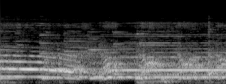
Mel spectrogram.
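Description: Live Javanese gamelan music for a barongan show: a long drawn-out high melody note, then another about a second in, over intermittent low beats.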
